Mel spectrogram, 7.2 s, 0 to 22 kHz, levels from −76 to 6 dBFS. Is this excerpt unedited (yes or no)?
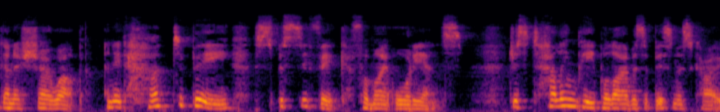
yes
